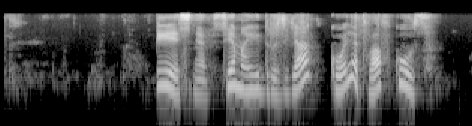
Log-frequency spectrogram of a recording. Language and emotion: Russian, positive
